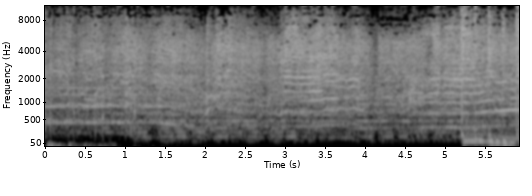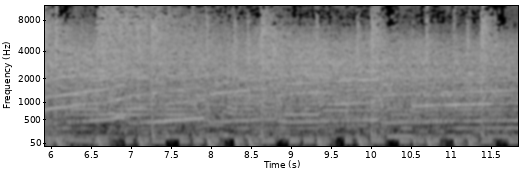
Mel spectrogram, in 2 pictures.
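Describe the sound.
A car engine sound effect roars loudly and continuously, its pitch climbing repeatedly as if revving through gears. A heavier low rumble joins midway, with a hint of tire squeal.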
